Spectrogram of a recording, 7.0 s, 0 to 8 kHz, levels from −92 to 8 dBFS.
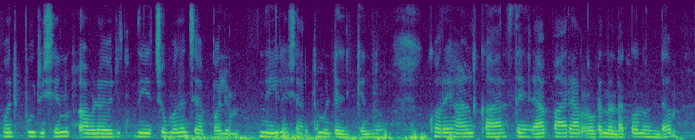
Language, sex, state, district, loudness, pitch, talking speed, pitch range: Malayalam, female, Kerala, Kollam, -13 LUFS, 210 Hz, 130 wpm, 200-220 Hz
